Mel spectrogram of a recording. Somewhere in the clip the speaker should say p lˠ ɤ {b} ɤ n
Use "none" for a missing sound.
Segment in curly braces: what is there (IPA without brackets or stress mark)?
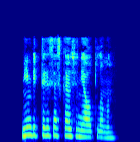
m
